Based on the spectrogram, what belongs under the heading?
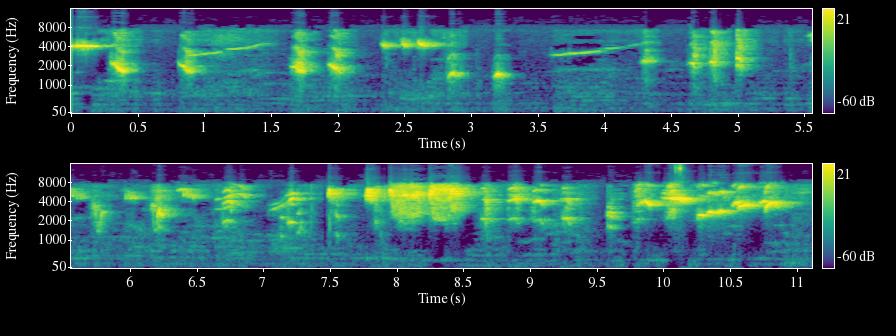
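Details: Oriental magpie-robin giving spaced, varied notes: short whistles and chips at first, then quicker chattering phrases and a harsh, buzzy burst near the end.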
